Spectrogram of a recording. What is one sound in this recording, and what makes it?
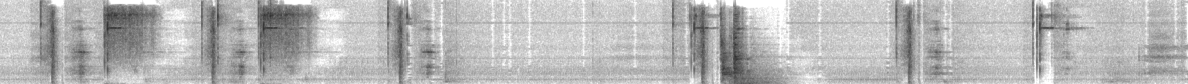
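Short clicks sound as items are picked up and dropped.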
